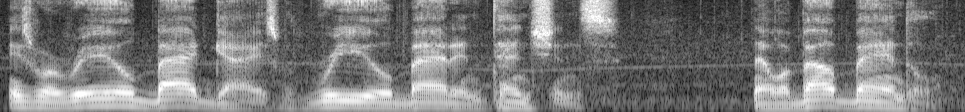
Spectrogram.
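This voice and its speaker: Jack Pepper, gruff noir mouse detective. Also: male voice, on the low side, expressive, a little slow, a little mellow, a little hiss or hum. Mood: terse, probing. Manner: clipped, gruff noir delivery. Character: hard-boiled male mouse detective, war veteran. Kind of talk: cartoon game voice acting.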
